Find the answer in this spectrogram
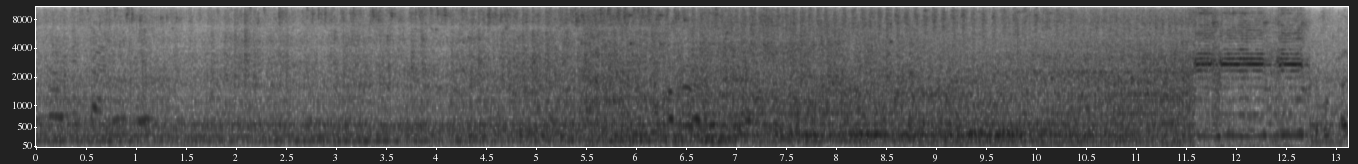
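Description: Steady road traffic noise mixed with indistinct voices. Near the end a vehicle horn sounds a few short toots.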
